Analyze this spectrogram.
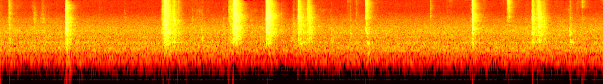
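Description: Plastic desktop tape dispenser being handled as a roll of clear tape is fitted: a string of sharp plastic clicks and short rasping scrapes at irregular intervals, busiest in the first half.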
